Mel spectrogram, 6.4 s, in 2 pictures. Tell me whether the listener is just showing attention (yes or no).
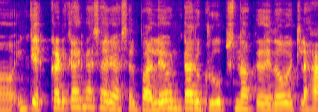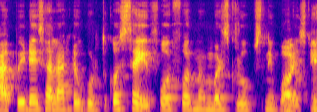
no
